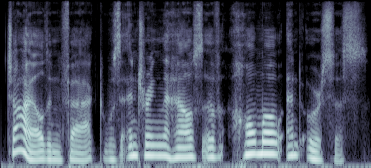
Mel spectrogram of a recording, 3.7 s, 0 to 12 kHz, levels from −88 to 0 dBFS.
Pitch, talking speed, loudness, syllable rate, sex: 145 Hz, 195 wpm, -16 LUFS, 4.8 syllables/s, male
